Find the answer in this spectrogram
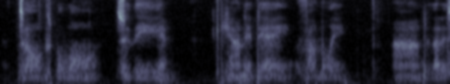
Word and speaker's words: Canidae: Dogs belong to the Canaday family, and that is spelled Canidae.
